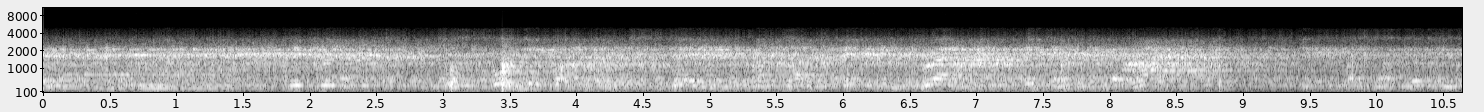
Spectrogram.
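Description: Crowd hubbub in an indoor athletics arena: a steady din of many voices before the men's 400 m final. It eases a little near the end.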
